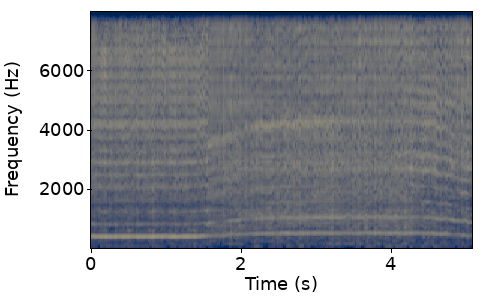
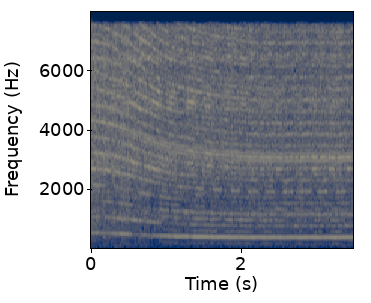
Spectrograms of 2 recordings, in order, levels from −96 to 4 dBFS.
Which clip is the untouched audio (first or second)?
second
